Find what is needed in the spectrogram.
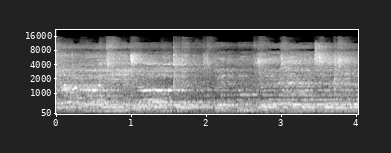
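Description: A group of voices singing a Tongan song in harmony, holding long chords, with light percussive strokes under the singing.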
